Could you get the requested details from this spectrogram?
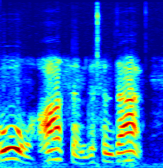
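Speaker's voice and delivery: usual speaking voice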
